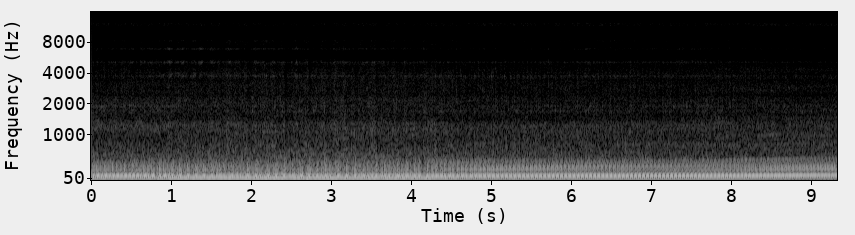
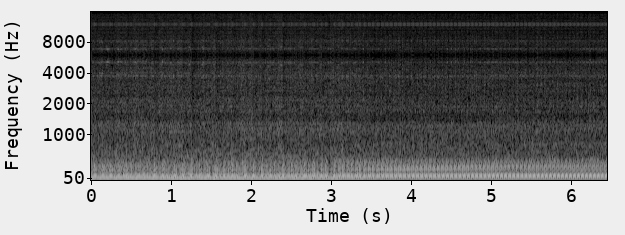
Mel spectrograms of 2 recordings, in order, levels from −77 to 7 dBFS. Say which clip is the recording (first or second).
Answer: second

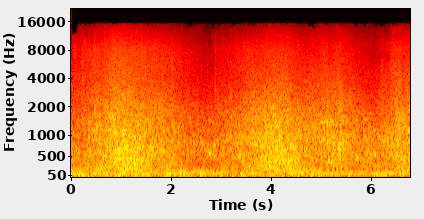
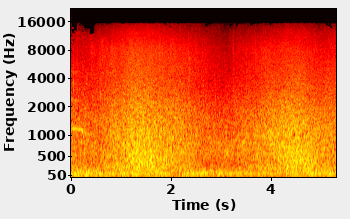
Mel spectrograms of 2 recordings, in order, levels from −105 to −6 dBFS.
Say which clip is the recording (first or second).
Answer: second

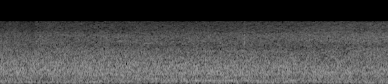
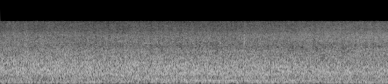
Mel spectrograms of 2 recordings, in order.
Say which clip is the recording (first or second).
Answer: first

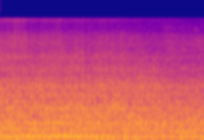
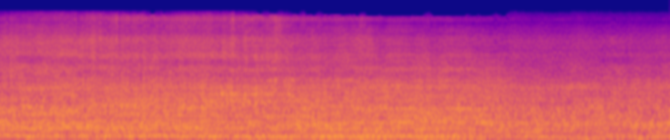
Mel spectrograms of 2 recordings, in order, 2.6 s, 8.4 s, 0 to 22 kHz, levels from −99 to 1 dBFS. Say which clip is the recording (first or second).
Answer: first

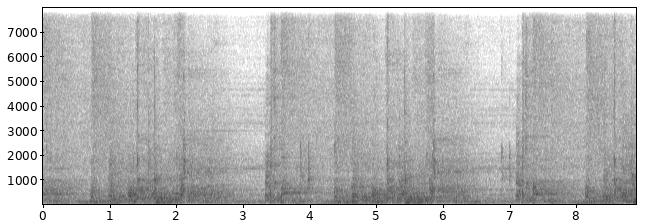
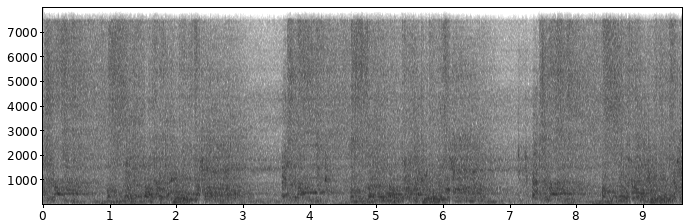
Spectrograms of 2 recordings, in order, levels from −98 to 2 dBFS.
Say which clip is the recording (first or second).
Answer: first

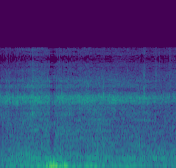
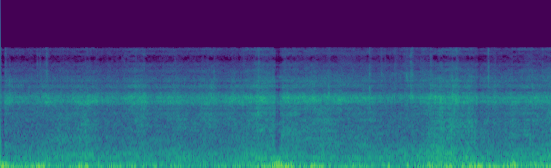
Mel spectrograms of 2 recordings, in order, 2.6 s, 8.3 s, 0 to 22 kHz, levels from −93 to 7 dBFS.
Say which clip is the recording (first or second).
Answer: first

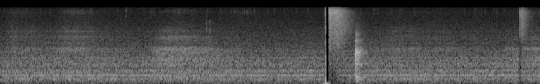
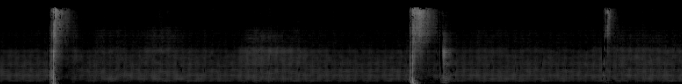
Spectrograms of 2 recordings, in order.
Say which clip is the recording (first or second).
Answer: first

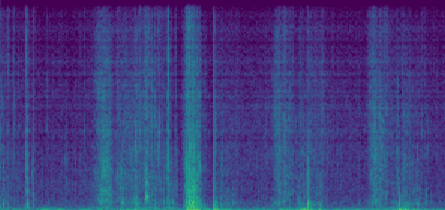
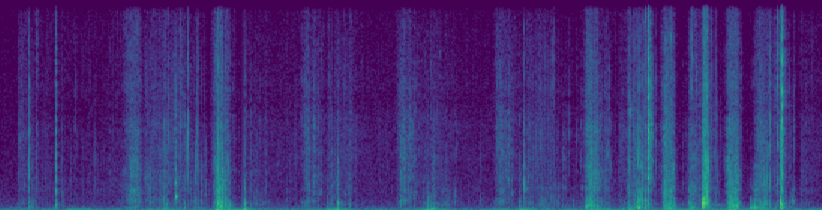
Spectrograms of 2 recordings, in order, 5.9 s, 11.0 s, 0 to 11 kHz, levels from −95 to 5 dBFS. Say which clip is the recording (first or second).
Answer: second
